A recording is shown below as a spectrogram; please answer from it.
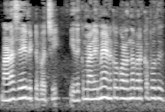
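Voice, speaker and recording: A woman voicing a gentle, childless young village wife who speaks softly and tearfully. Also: extremely high pitch, steady tone, very fast, vocal fry, slight background noise. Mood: sorrowful. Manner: soft and tearful. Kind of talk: village comedy skit acting.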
